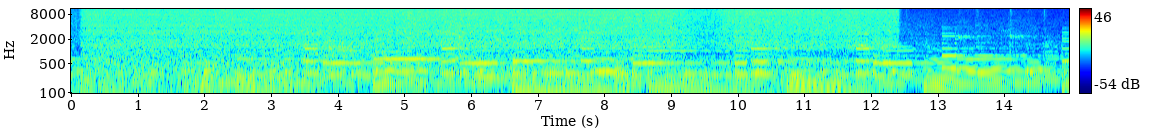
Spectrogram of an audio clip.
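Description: Background music over the steady rush of a waterfall pouring over rock. The water noise cuts off suddenly about twelve seconds in, leaving only the music.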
